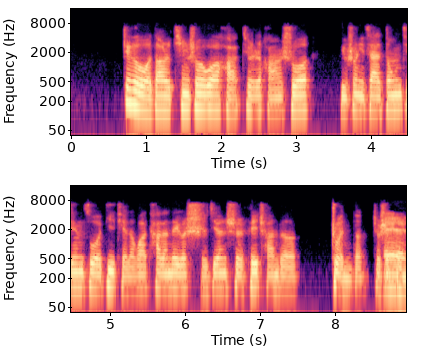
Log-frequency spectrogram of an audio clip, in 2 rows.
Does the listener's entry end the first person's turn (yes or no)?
yes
